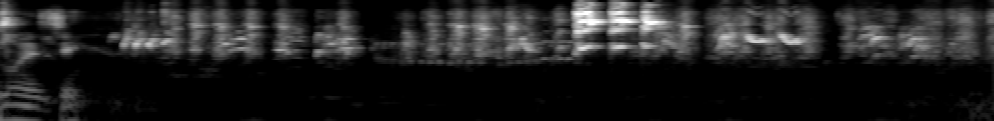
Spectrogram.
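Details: Lovebirds described as too noisy keep up an almost unbroken high, scratchy chattering of rapid clicks and squeaks, louder around the third second, after a short human voice at the very start.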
